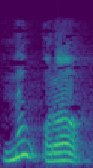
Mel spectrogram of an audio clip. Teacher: يعني الميم والواو مرققين وبعدين الراء مفخمه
